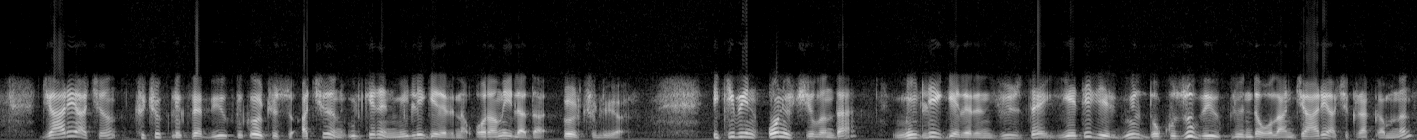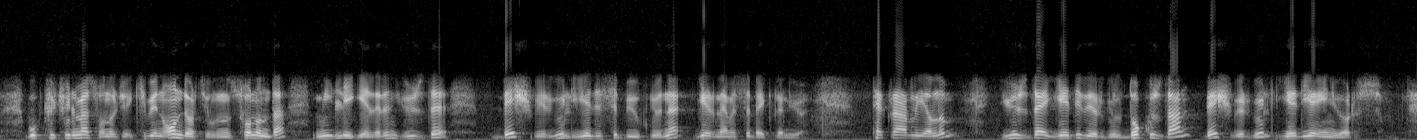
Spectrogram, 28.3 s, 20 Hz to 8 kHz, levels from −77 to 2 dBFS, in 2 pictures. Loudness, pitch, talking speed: -18 LUFS, 170 Hz, 85 wpm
